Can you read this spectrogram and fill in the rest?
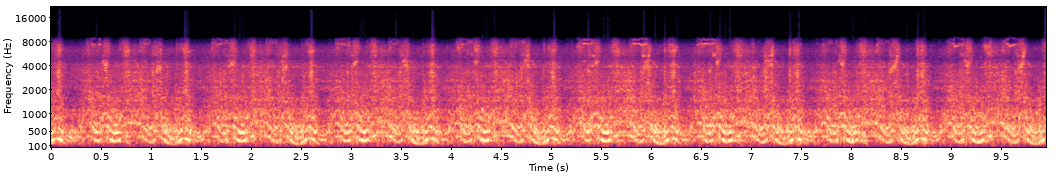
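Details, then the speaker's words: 1973 Chevy C10 squarebody, abandoned and not run for 27 years since '96, fuel line from the tank cut, first key attempt, engine oil found overfull and fuel smelling like bad gas: slow, labored cranking under one beat a second. Cranks but won't fire. "Alright, well, it cranks. Cranking pretty slow, but it cranks."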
